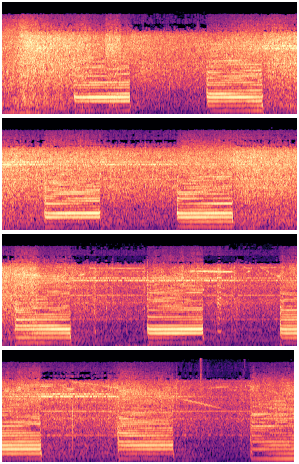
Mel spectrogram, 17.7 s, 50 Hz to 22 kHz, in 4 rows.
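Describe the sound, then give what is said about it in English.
A harsh, droning buzzer tone from a shortwave numbers station, broadcast on the same frequency since as early as 1976, sounds in short bursts about every two seconds, repeating roughly eight times over a constant bed of radio static and hiss. “Some of these have been broadcast, like, for example, the buzzer has been started in as early as 1976. Let's listen to the buzzer real fast.”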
